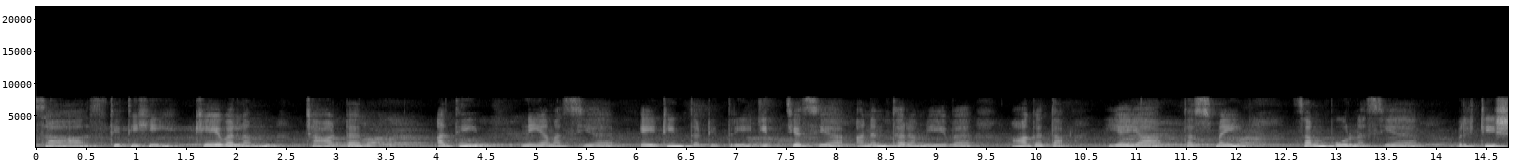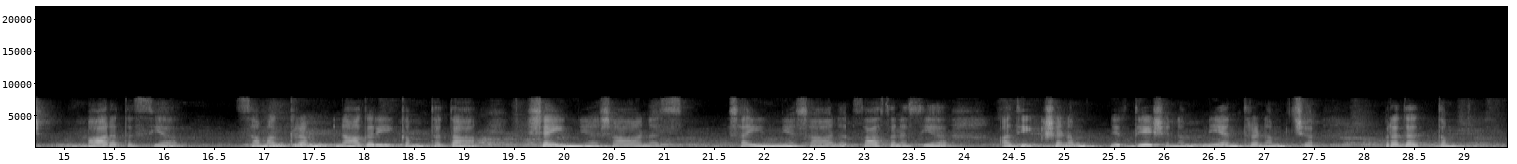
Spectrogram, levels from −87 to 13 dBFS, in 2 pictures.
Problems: continuous background conversations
